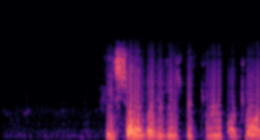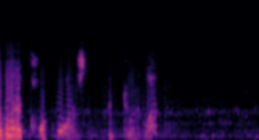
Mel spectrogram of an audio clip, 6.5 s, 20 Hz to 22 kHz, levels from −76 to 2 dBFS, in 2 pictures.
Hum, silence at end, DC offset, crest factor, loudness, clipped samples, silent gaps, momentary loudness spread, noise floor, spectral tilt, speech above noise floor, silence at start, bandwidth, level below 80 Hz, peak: none; 1.3 s; under 0.1%; 22 dB; -23 LUFS; under 0.1%; none; 24 LU; -59 dBFS; -4.5 dB/octave; 37 dB; 1.3 s; 7 kHz; -48 dBFS; -4 dBFS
